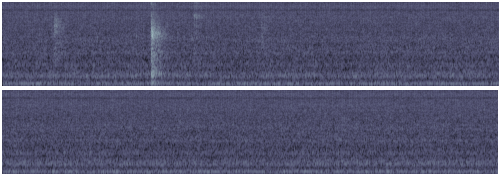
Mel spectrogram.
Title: Mom's house makes creaking noise when ducts heat up or cool down, kitchen capture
